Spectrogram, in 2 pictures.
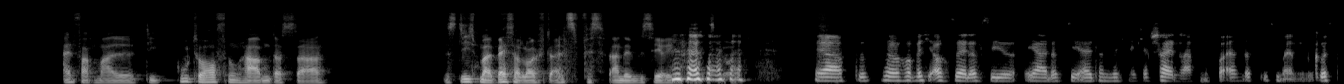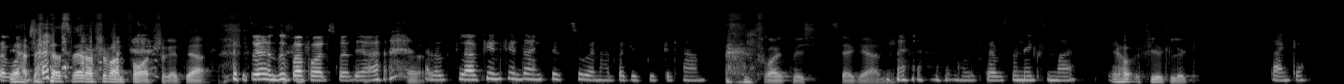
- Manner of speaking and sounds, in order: laughing while speaking: "als"; laugh; laughing while speaking: "Ja"; laugh; laughing while speaking: "Das wär 'n super Fortschritt, ja"; giggle; other background noise; chuckle; giggle
- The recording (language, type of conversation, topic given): German, advice, Soll ich trotz unsicherer Zukunft in eine andere Stadt umziehen?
